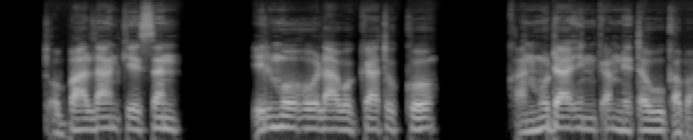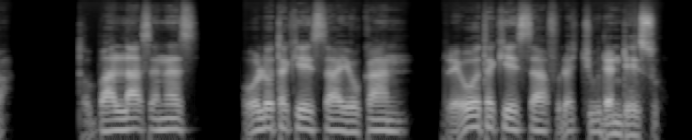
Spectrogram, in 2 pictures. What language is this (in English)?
Oromo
